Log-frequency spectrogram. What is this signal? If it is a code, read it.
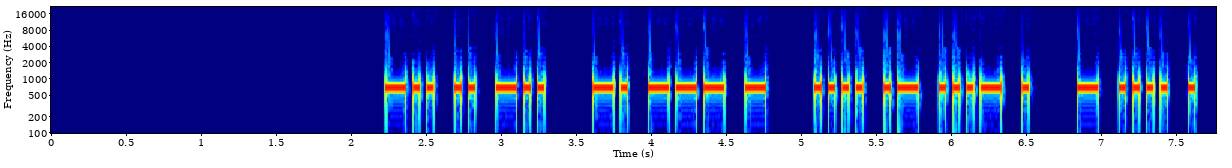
Morse code, heard as a keyed tone, about 26 wpm, 700 Hz. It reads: DID NOT HAVE THE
